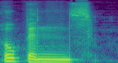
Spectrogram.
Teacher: N is a voiced sound. So it's a z ending at the end.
